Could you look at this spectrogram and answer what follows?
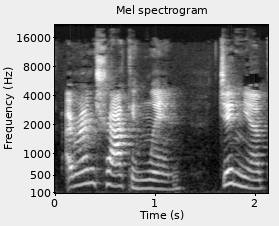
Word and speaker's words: Jinya: Jinya, pronounced like Virginia but without the ver, comes in a close second.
